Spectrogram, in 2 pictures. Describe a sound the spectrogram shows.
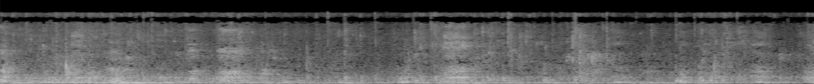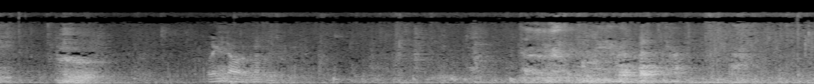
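Pigs grunt and squeal.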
